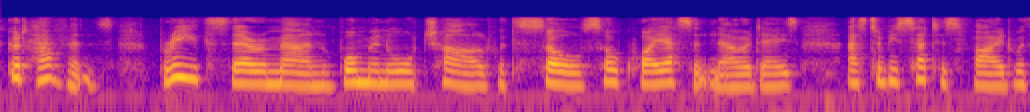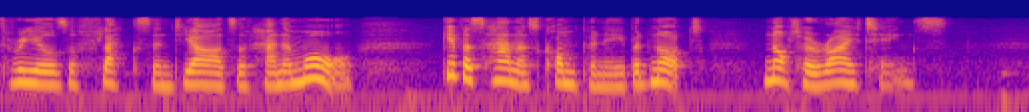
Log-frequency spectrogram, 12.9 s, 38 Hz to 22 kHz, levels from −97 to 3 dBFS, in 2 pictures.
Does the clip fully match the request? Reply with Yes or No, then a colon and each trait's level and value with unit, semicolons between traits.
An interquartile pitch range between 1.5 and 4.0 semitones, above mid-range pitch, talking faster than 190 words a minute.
No: average, 2.9 semitones; high, 195 Hz; average, 170 wpm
